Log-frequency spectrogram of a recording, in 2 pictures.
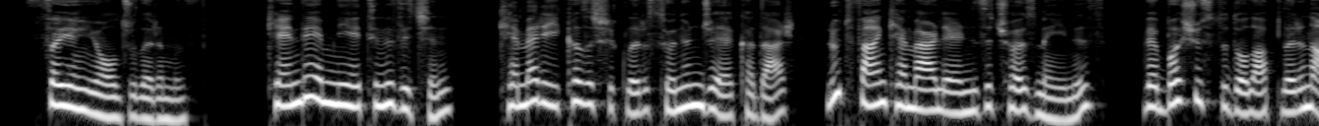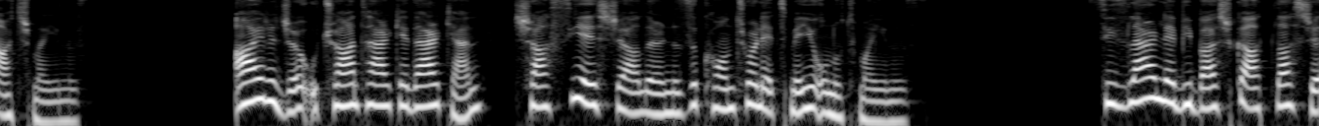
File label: turkish girl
